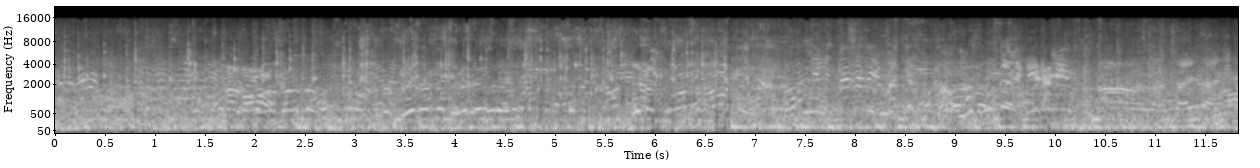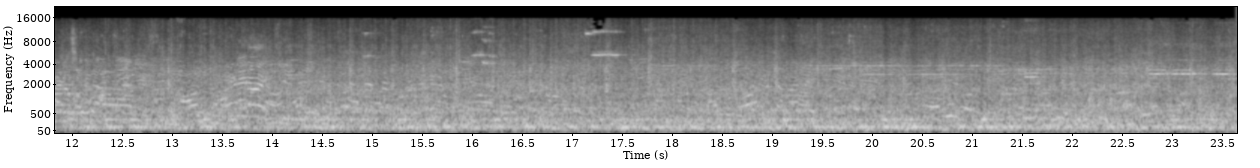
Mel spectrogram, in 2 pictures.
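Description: A crowd of women and children chatters and calls out outdoors.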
